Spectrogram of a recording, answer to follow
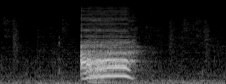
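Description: A woman's short, loud groan, held for about half a second and falling in pitch at the end.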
